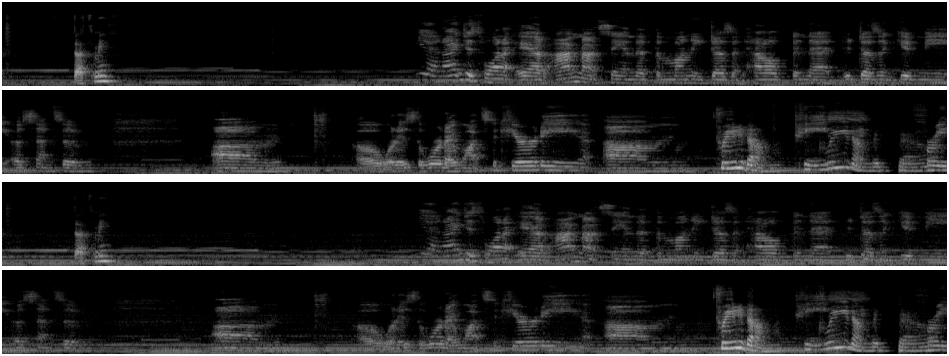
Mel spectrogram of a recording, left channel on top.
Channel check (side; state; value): both; normal; correlation 0.72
